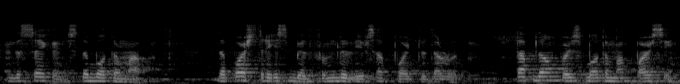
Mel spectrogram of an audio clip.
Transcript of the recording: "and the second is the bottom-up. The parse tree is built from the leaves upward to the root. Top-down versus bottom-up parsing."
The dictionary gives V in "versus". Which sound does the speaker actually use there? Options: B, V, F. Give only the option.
F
